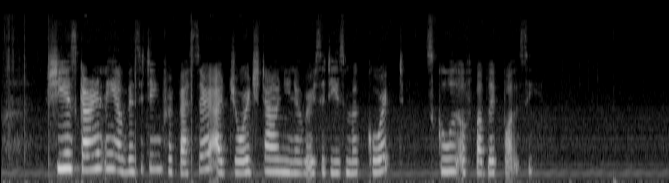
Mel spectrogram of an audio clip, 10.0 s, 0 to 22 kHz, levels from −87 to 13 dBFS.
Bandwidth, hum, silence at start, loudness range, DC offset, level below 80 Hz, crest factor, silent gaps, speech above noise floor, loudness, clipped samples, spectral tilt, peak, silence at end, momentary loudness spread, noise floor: 10.5 kHz; none; 0.15 s; 8 LU; under 0.1%; -58 dBFS; 20 dB; none; 34 dB; -21 LUFS; under 0.1%; -5 dB/octave; -2 dBFS; 2.05 s; 14 LU; -54 dBFS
